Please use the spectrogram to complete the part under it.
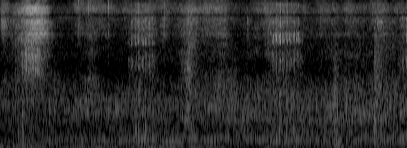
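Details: House cat purring and coughing: a dense, rough low purr fills the recording, with breathy wheezing pulses recurring roughly every second.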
